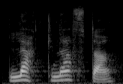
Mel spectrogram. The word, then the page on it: lacknafta: [²l'ak:naf:ta]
